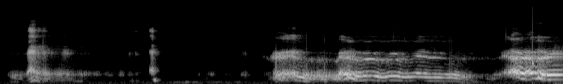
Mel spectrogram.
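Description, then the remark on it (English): A dog that bites makes low, warning 'talking' sounds instead of barking as a person walks up to it: a couple of short gruff bursts, then a long, drawn-out, wavering grumble that rises and falls in pitch, with no human voices. “Actually, a dog that bites kind of talks, kind of tries to let you know, hey, man, you're about to get bitten.”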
